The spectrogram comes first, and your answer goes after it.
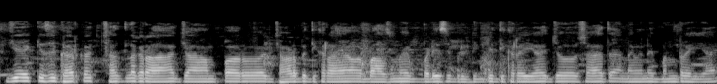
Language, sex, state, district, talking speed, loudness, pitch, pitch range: Hindi, male, Punjab, Fazilka, 285 wpm, -17 LUFS, 135 Hz, 130-135 Hz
